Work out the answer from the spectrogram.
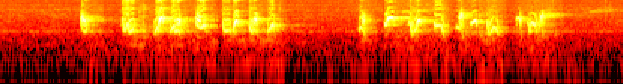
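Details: Provoked territorial Stripe-throated bulbul, lure song: two fast, chattering phrases of bubbly notes, each lasting over a second, with a short gap between them in a quiet setting.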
